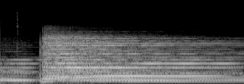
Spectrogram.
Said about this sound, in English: Where I just double up on the reverb. So this is just the reverb. And with this.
